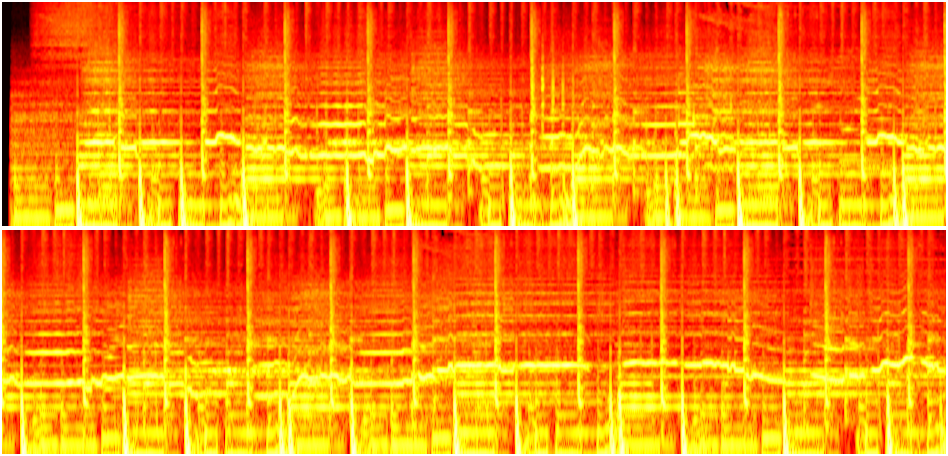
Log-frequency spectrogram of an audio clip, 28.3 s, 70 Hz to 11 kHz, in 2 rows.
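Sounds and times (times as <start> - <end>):
sad flute ringtone melody: 1.2 - 28.3.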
